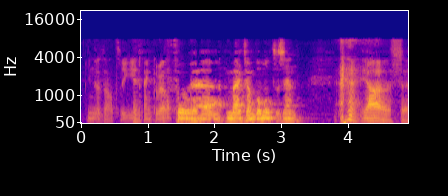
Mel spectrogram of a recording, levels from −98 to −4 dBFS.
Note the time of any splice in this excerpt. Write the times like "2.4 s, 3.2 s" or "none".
none

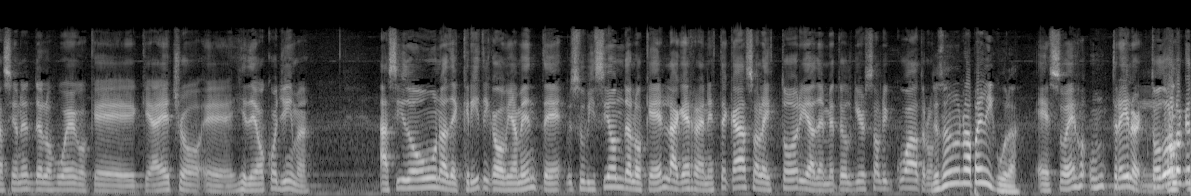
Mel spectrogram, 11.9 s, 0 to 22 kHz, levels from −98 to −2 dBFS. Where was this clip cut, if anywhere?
5.7 s

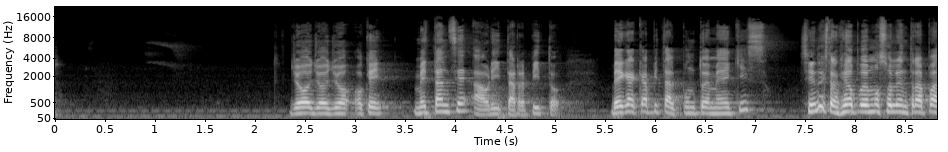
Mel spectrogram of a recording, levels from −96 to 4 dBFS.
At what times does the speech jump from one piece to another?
2.2 s, 7.4 s

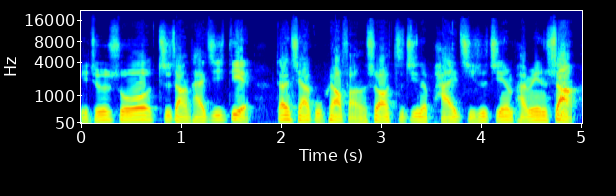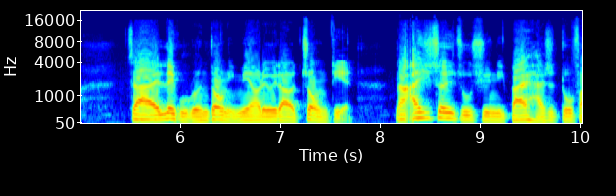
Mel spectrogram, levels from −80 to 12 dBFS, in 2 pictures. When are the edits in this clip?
none

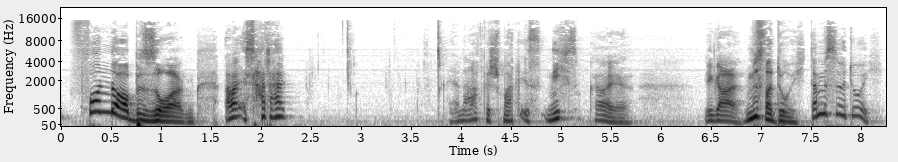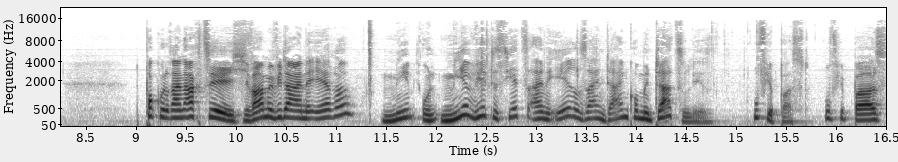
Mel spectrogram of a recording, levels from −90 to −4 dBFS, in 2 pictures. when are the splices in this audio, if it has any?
none

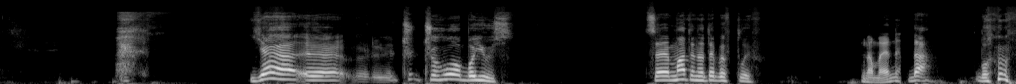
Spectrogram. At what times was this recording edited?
9.0 s

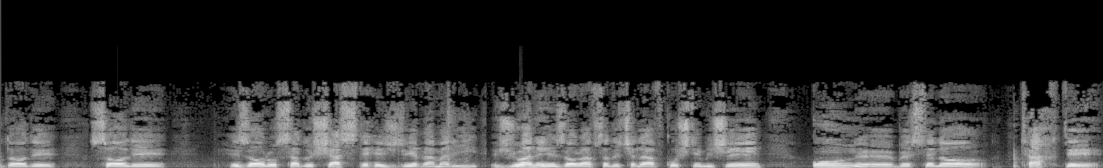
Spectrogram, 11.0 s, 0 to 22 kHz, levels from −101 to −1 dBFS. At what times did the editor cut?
4.9 s

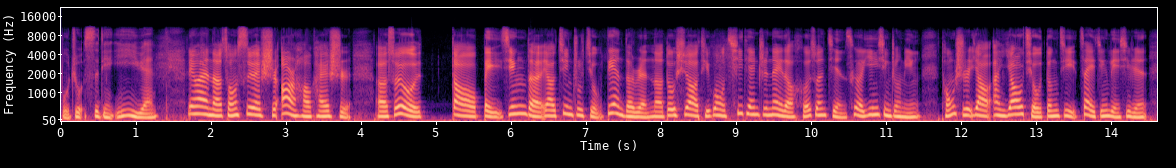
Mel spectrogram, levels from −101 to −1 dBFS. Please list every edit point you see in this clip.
none

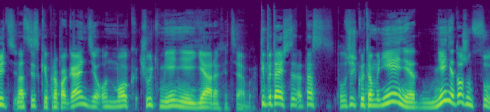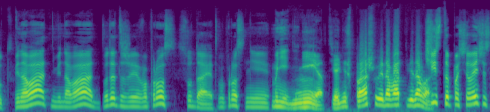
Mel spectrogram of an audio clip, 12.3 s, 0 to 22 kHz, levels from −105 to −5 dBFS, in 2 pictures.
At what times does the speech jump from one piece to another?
none

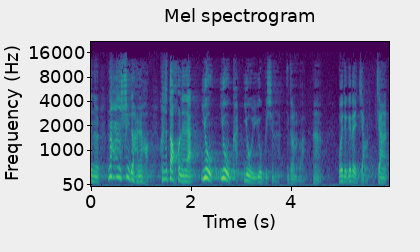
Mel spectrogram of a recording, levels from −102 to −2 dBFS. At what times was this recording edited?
4.3 s

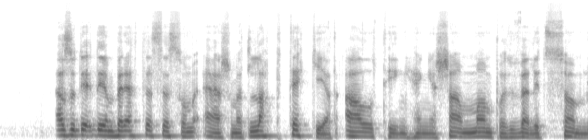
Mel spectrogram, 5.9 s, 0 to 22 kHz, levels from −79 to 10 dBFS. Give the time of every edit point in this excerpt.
none

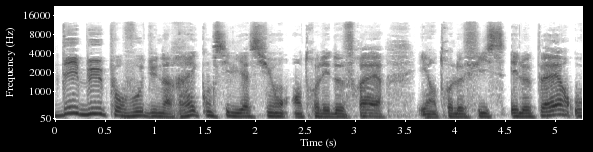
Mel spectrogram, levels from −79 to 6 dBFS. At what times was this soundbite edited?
none

